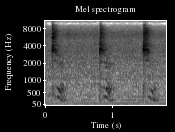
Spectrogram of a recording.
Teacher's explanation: terdapat aliran udara yang kuat keluar dari rongga mulut sehingga menghasilkan bunyi aspirasi.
